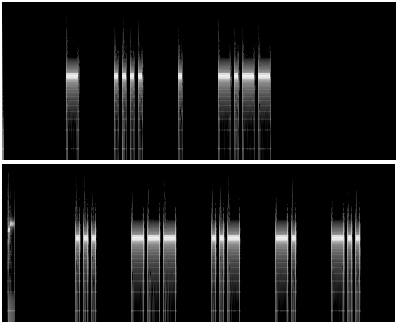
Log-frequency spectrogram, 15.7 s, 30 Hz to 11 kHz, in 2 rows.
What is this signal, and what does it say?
Morse code, heard as a keyed tone, about 15 wpm, spaced as for 9 wpm, 700 Hz. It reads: THEY SOUND
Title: 3x Character Spacing - Top 100 Words - 15wpm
